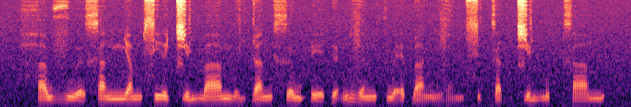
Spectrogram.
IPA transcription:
h a˧ w v u˧˩ ə̯ x a˧ n ɲ a˧ m s i˧ ə̯ t͡ɕ ə˨˦ j m aː˨˦ m ə̤˨˩ j ɗ a˧ n x ə˧ w ʔ e˧˩ ɗ ə̰˧˥ n v ə˧ n k w ɛ̰˧˥ ɓ a˧˩ ŋ v a̤˨˩ n s ɨ̰˧˨ k a˦˥ t̚ t͡ɕ ə˧ j m ə˦˥ p̚ x a˧ m

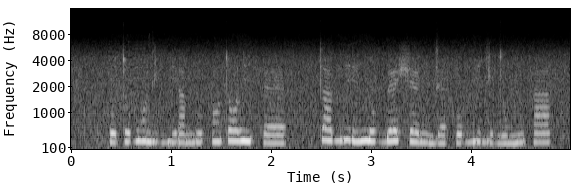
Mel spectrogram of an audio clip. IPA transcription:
h o˨ t o˨˦ ɡ ɔ̃˧ d i˨ ɡ͡b i˨ ɾ a˨ m u˨ h ɔ̃˧ t ɔ˦ l ĩ˧ h ɛ˧ | t a˦ b i˦˨ ɾ i˨˦ n o˧ ɡ͡b ɛ˦ ʃ ɛ˧ ɾ ĩ˨ d ɛ˨ h o˨˦ ɡ͡b i˧ d i˨ d ɔ̃˨ m ĩ˧ h a˦

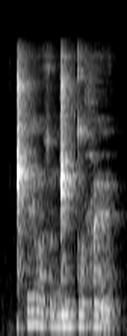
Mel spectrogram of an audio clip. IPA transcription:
ǁʰ e l õ s ũ ŋ͡ǁ i t ũ ħ ɛ̃

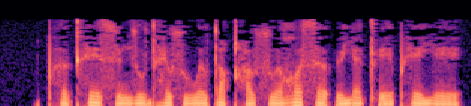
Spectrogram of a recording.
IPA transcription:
pʰ ə kʰ e s ʏ n z u dʱ ɛ sʷ i w ə tʷ e qʰ u sʷ ɛ ʁʷ ɛ s ə ʔ ʏ j ɛ tʼ e pʰ e j e

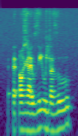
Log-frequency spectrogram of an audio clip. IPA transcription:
ʔ ɜ ʔ ɑ ɣ æ u̯ ð i u̯ j ʌ ð u

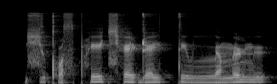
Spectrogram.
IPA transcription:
ɕ ʏ kʷʼ ɐ sˤ pʰ e t͡ɕʰ ɛ i̯ ɖ ɛ i̯ tː e u̯ lː ɐ m œ ɳ m ʏ

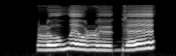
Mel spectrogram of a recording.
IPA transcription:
ɭ ɤ w ɛ o̯ ɭ ʏ ɡ ɛ

